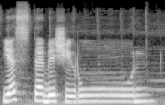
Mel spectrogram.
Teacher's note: Huruf nun bersukun pada akhir kata memiliki sifat bainiyah, maka ia lebih lama pengucapannya dibandingkan huruf ba bersukun dan yang bersifat syiddah. Dan juga huruf nun bersukun dibaca lebih singkat dibandingkan dengan huruf sin bersukun yang memiliki sifat rokhawah.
